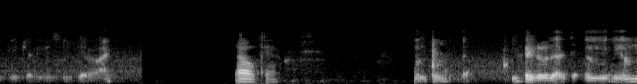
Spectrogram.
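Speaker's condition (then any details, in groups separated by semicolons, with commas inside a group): No condition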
